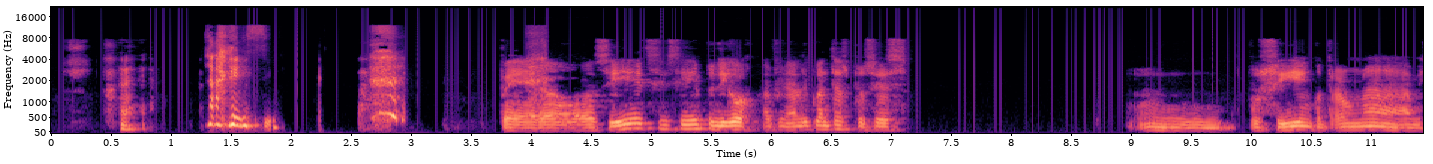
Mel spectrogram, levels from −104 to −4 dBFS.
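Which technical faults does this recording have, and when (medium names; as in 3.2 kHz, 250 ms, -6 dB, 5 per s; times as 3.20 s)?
crackle 14 per s -34 dBFS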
